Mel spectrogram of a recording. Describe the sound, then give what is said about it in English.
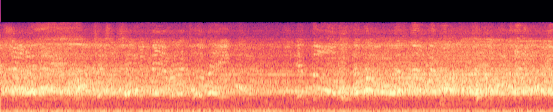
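A large arena crowd at a professional wrestling event roars and chants "Rocky" in unison, a dense, sustained wall of voices that stays loud and steady for the whole stretch with only slight swells. “The whole crowd, Rocky.”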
